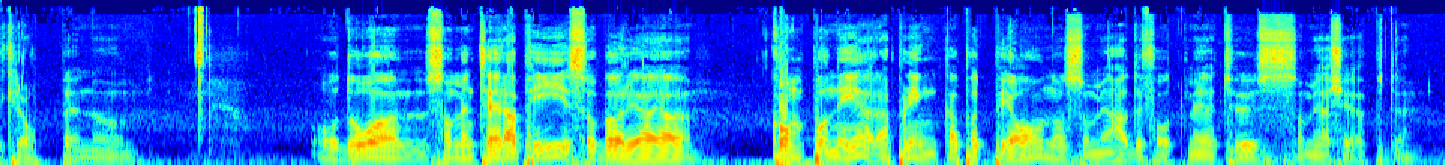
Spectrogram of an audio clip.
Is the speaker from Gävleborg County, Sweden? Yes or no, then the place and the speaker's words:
no; Ope, Jämtland, Sweden; also born or lived in Småland / Västerbotten; jag växte upp i en järnvägsstation i Ope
